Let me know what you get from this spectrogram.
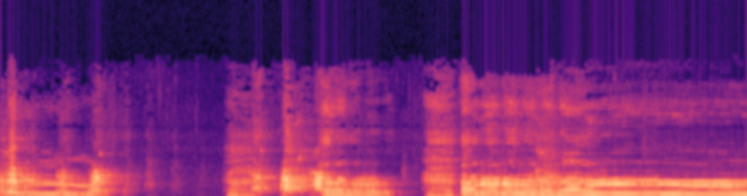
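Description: A German Shepherd puppy gives short wavering yelps that build into a long, steady, tuneful howl.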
